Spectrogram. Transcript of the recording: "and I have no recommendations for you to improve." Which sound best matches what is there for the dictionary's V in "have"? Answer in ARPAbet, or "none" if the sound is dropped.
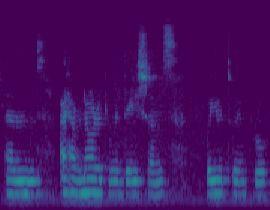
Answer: V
